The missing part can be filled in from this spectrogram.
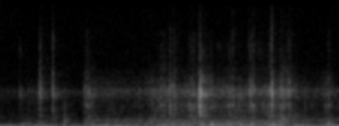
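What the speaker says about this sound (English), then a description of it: "I'm going to stitch this all the way around, just on this outer edge, not the inner edge." A sewing machine stitching along the outer edge of a tote bag lining, running in short quiet bursts of rapid mechanical patter and clicks, close but faint, with no talk.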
